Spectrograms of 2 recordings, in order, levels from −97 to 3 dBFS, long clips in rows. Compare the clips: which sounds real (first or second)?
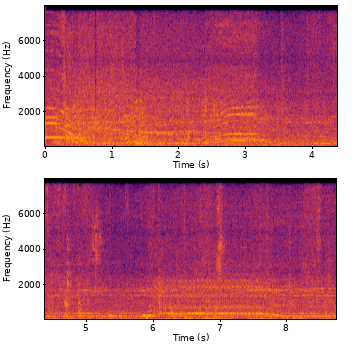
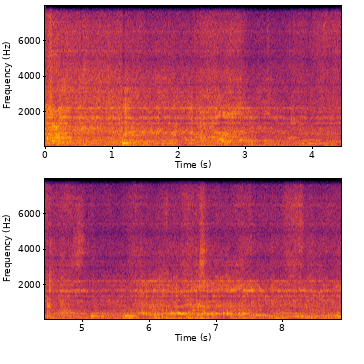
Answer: first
